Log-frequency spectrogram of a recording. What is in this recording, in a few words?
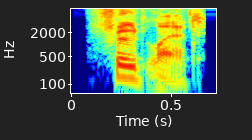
"fruitlet", American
